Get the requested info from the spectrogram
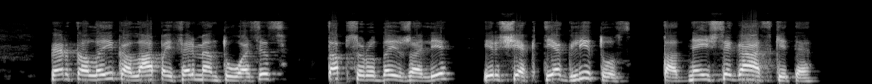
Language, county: Lithuanian, Šiauliai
